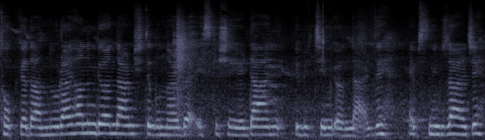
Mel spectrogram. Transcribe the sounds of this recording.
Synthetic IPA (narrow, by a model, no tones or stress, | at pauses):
t̪ʰo̞pjad̪anːuɾajɦanɯmɟø̞nd̪æɾmiʃt̪ʰɪbunlˠaɾad̪aʔɛscʰʲiʃe̞ɦiɾd̪ænybit̪t͡ʃːʰimɟø̞nd̪æ̰ɾd̪ɪ | hepsiniɟyzælʲd͡ʒɛ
